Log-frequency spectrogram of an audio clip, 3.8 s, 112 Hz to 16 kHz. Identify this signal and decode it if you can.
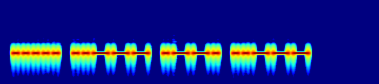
Morse code, heard as a keyed tone, about 24 wpm, 700 Hz. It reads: 52P2
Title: Speed-Racing - Four Letter-Number Combinations - 20wpm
